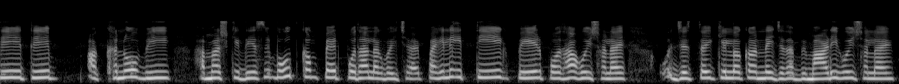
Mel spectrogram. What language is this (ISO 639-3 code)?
mai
